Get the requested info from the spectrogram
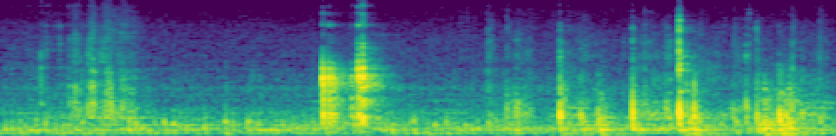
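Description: Spoon stirring milk in an aluminium saucepan, clinking and scraping against the pan, with a louder clatter about two and a half seconds in and quick ticks near the end.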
